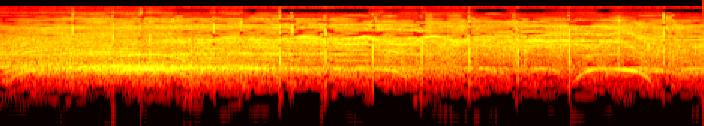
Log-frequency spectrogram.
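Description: A crowd applauds and cheers for a drummer, dense clapping mixed with shouts and a few rising and falling whistles and whoops, holding at an even, fairly loud level throughout.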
